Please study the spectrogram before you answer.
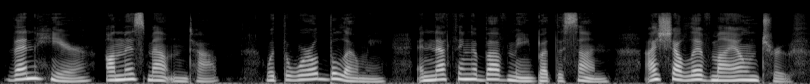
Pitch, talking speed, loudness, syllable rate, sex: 190 Hz, 170 wpm, -17 LUFS, 4.4 syllables/s, female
